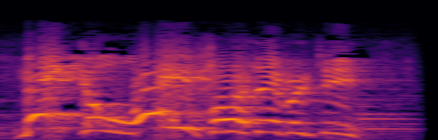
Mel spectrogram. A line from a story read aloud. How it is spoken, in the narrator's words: screamed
